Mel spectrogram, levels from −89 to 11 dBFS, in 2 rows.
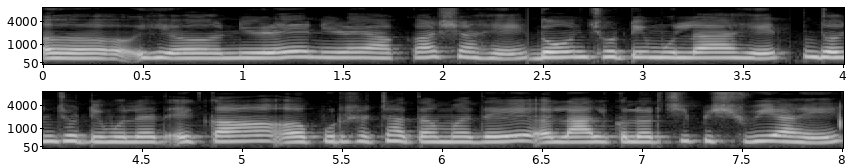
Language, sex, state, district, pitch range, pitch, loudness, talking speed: Marathi, female, Maharashtra, Aurangabad, 235-260 Hz, 245 Hz, -18 LUFS, 155 wpm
